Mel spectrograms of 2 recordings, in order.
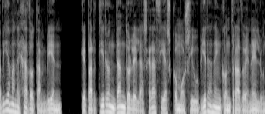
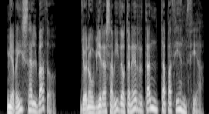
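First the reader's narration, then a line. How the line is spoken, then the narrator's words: Countess exclaiming. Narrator (Spanish): exclamó la condesa Mao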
